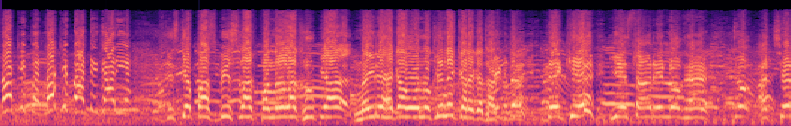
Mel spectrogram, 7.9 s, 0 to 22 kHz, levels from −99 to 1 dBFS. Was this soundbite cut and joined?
yes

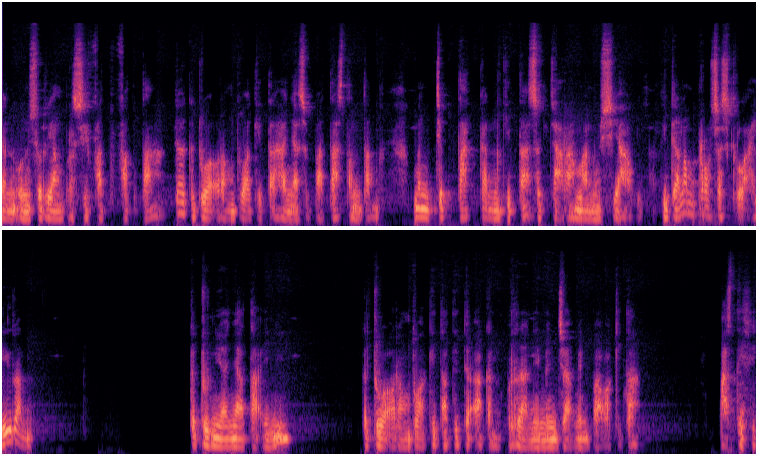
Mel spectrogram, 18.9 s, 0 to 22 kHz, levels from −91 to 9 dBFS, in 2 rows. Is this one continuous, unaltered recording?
no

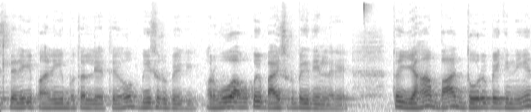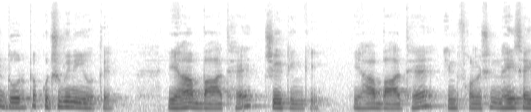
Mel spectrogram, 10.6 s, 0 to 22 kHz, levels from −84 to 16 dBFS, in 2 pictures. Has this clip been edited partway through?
no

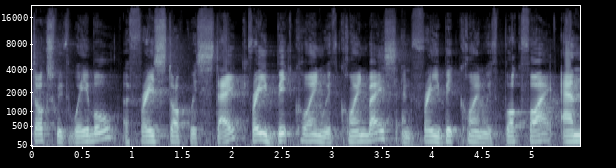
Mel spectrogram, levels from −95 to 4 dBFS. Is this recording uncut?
no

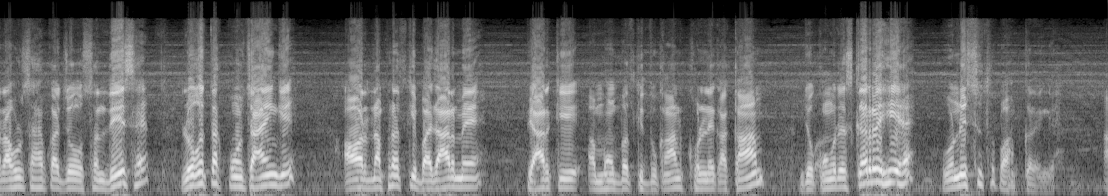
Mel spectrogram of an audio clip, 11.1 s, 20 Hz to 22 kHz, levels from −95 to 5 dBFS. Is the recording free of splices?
yes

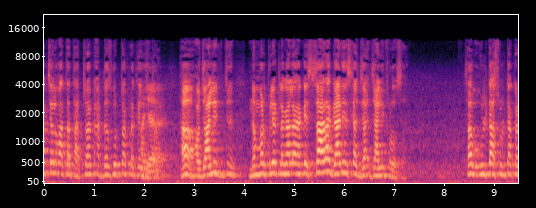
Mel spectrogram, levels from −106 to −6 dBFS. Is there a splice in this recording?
no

